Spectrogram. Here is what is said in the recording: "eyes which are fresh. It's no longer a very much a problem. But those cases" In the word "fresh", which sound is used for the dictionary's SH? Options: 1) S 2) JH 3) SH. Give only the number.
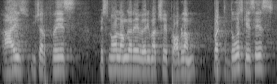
1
